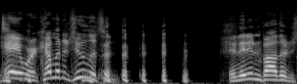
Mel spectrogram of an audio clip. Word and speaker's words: Tualatin: Tualatin?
